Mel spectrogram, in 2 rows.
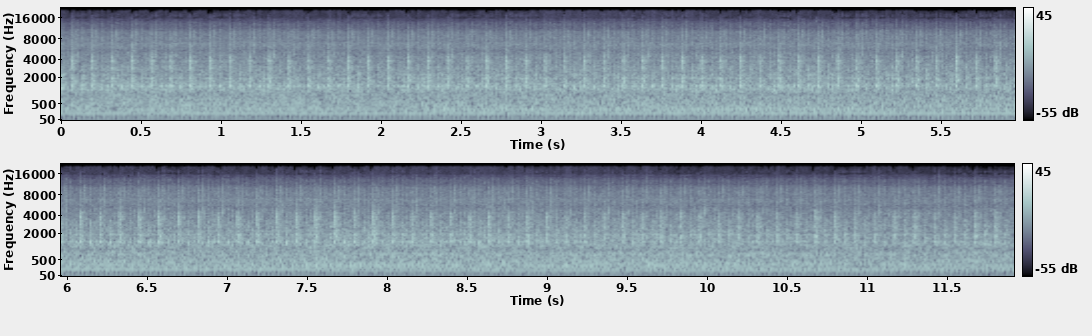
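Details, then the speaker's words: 90 started cold, around 3°C, after four years unused, with a new coil and fresh fuel: steady light ticking at about 160 a minute over an even idle from the front; owner suspects a tapping valve or fan shroud contact, unconfirmed. "But I'm a bit concerned what that rattly noise is. Could be a valve. Could be a tapping."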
